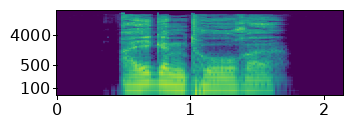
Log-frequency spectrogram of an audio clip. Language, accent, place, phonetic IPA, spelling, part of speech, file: German, Germany, Berlin, [ˈaɪ̯ɡn̩ˌtoːʁə], Eigentore, noun, De-Eigentore.ogg
- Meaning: nominative/accusative/genitive plural of Eigentor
